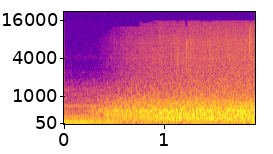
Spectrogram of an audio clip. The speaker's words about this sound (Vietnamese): Mưa giông bên ngoài rất lớn, biển kêu lên ầm ầm, tưởng như đang sụp đổ. Sấm chớp liên hồi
